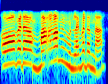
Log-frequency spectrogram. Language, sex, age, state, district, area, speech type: Bodo, female, 18-30, Assam, Kokrajhar, rural, conversation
